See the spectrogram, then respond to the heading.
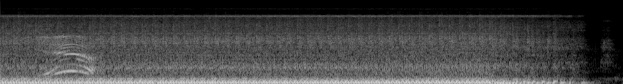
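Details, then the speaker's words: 1963 VW Beetle, 6-volt system, after installing a hard start relay and fixing wiring: even, steady low-pitched idle with no misses or stumbles until switched off; now starts reliably on the key. "okay so definitely a success with the hard start relay and we've got turn key reliability now"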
